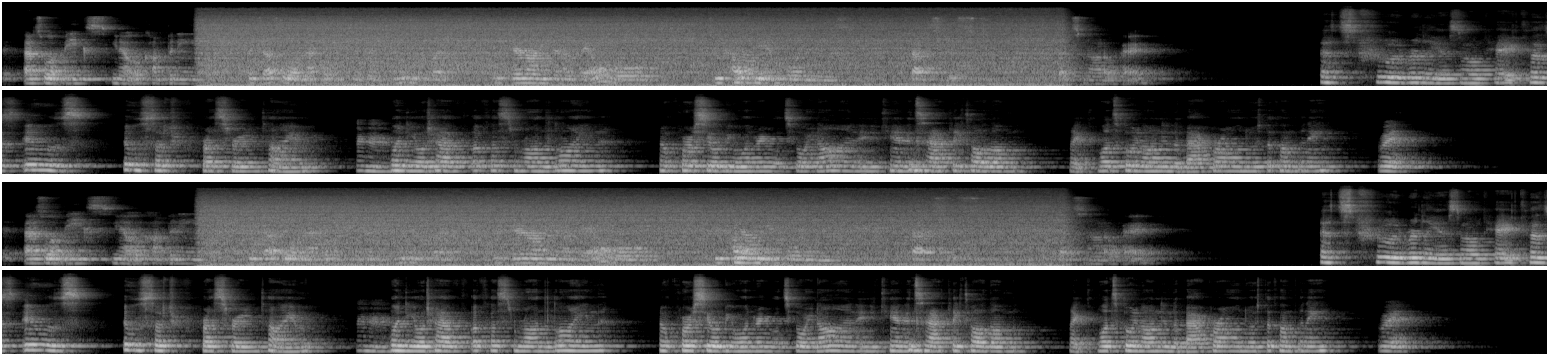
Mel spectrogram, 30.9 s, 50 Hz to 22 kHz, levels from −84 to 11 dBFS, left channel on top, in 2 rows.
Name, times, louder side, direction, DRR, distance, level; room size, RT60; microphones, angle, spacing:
voice 1, 0.2-2.0 2.4-4.4 4.9-6.4 7.1-8.3 9.1-9.7 10.6-11.4 19.0-19.3 29.2-29.4, left 2 dB, 85° left, 1 dB, 0.7 m, -24 dB
sound 1, 1.9-10.6, left 1 dB, 70° left, 1.4 m, -24 dB
voice 2, 13.2-16.2 16.7-18.5 19.3-21.5 22.0-25.6 26.1-28.7, right 3 dB, 65° right, 2 dB, 0.6 m, -22 dB
5.0 x 2.2 x 2.5 m, 0.91 s
head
